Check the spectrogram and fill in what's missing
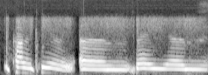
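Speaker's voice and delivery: muffled, as if through a hand; words blocked by a covered mic. Real, not acted. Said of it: "I think you're muffled".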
